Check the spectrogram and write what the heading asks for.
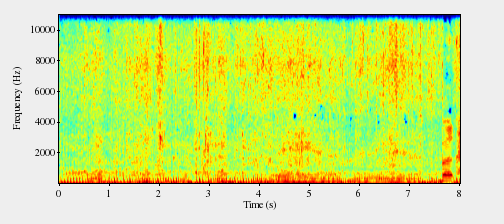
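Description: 2017 KTM 450 XC-F's single-cylinder four-stroke engine on the move, its revs rising and falling as the bike is ridden over rocks and along trail.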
